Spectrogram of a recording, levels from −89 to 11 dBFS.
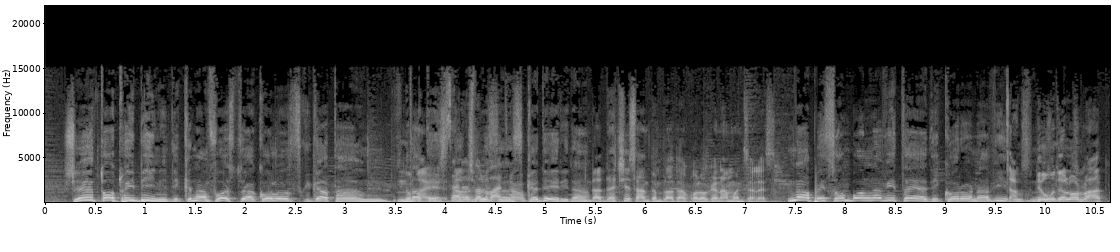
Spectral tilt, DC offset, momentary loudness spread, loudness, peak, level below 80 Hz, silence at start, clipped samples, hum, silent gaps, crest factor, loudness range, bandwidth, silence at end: -6 dB/octave; under 0.1%; 4 LU; -15 LUFS; 0 dBFS; -26 dBFS; 0 s; under 0.1%; none; none; 14 dB; 1 LU; 15.5 kHz; 0.05 s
